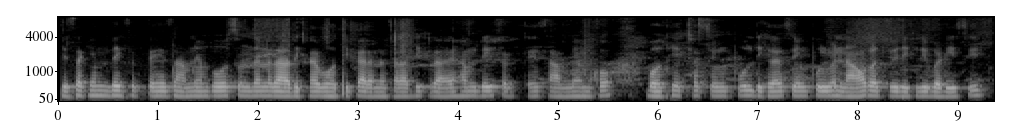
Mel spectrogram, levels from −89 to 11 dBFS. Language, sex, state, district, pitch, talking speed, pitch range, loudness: Hindi, male, Maharashtra, Pune, 125 Hz, 295 wpm, 120-125 Hz, -31 LUFS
